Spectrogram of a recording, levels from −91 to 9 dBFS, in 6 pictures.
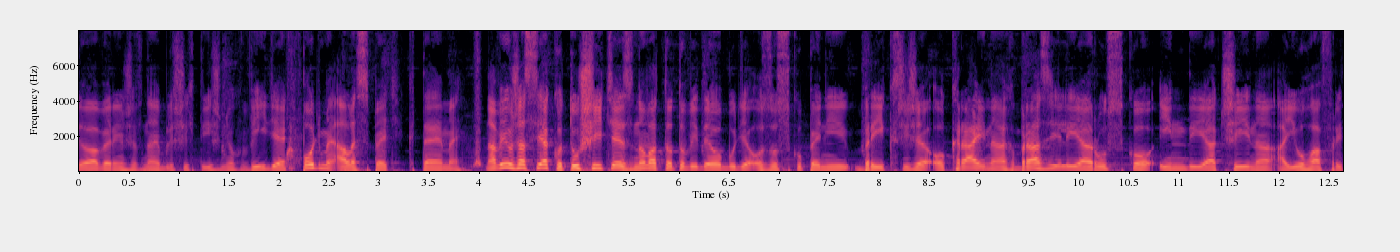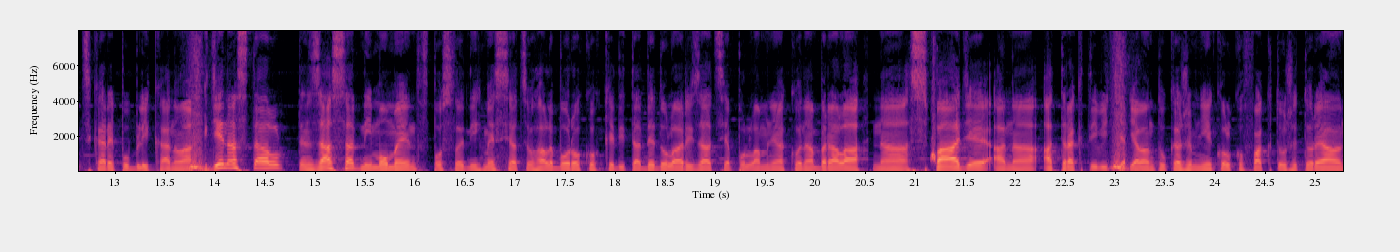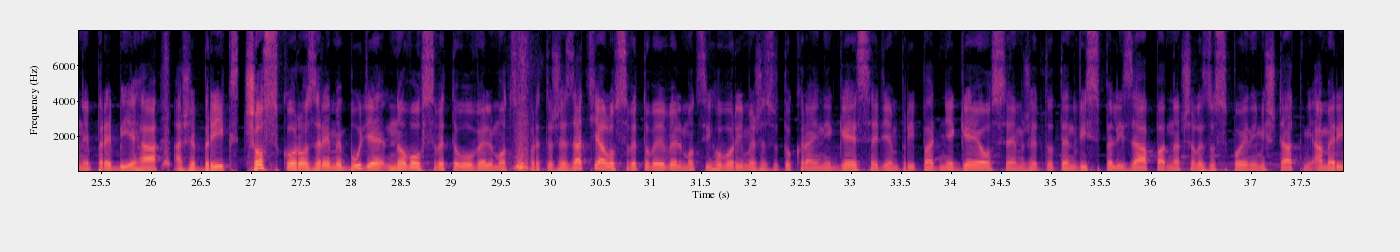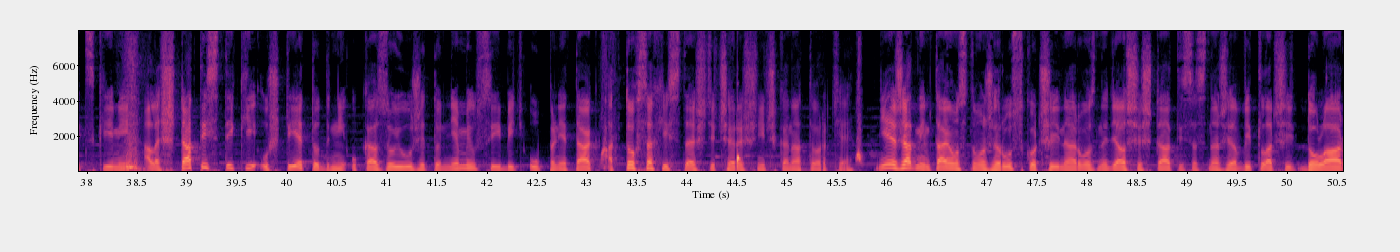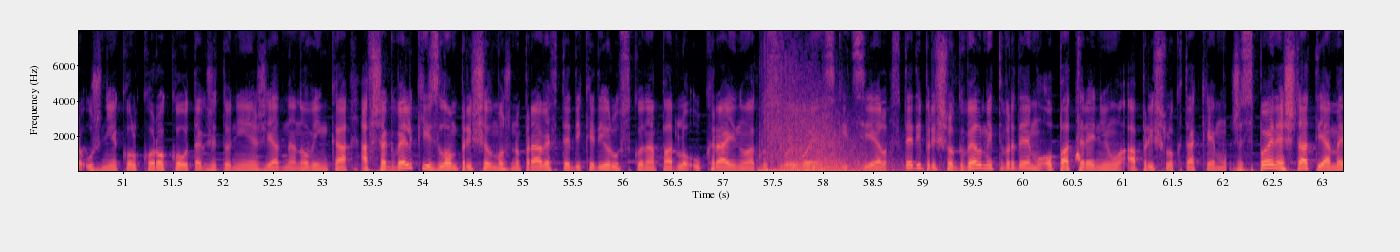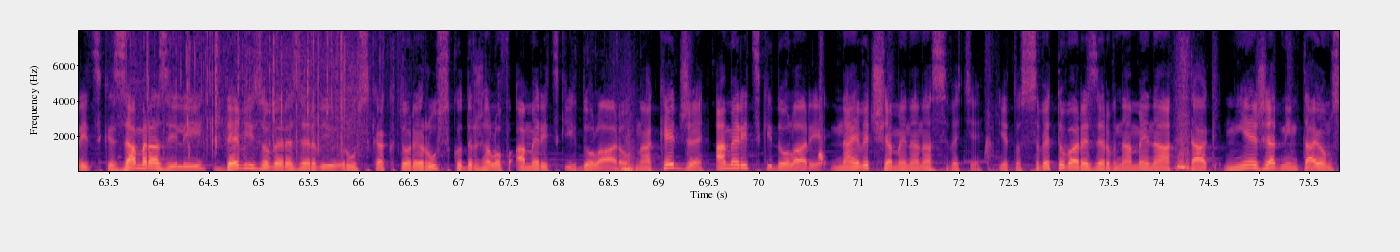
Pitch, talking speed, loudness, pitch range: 140 Hz, 165 wpm, -23 LUFS, 130-155 Hz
